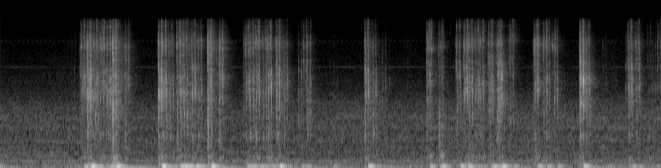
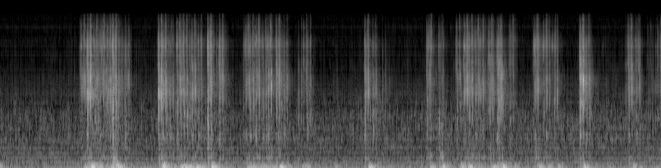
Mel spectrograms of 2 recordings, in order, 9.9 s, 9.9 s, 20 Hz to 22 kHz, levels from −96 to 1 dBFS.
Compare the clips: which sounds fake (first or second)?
second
